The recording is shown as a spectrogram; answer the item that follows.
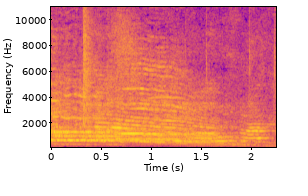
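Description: Crowd noise at a live wrestling show in Bury St Edmunds during a women's championship bout: a steady, dense wash of cheering and chanting voices that holds at full level throughout and sits close around the ring.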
